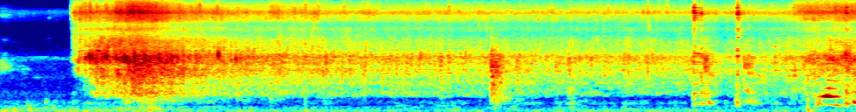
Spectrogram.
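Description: Chopped onion hits hot oil in a pan with a sudden loud sizzle that settles into a steady, bright frying hiss, broken by a few soft clinks and stirs near the end.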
